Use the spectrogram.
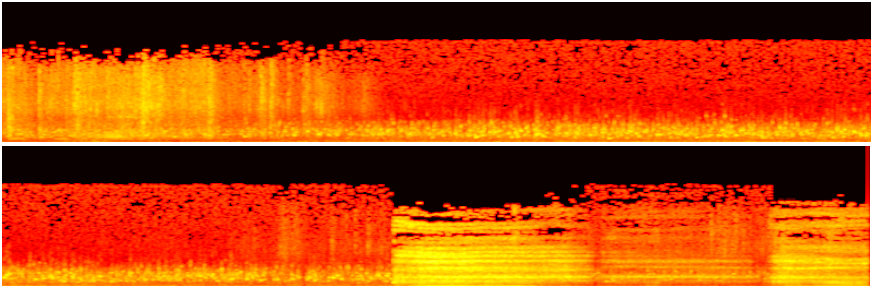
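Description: Clear, fresh water pours and trickles steadily for several seconds, followed by loud gulping and gasping sounds as someone drinks it and exhales with relief.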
